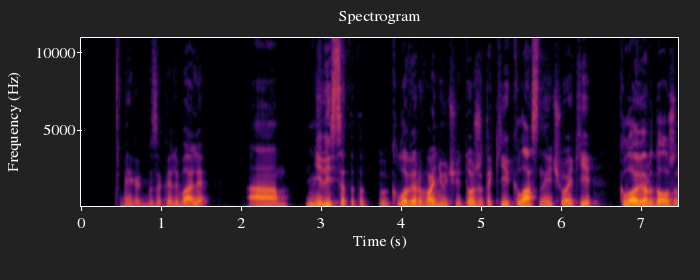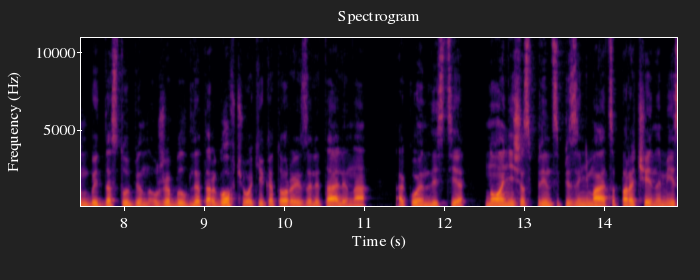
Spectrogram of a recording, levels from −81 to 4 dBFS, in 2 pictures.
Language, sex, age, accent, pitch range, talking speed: Russian, male, 20-39, native, 105-130 Hz, 135 wpm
